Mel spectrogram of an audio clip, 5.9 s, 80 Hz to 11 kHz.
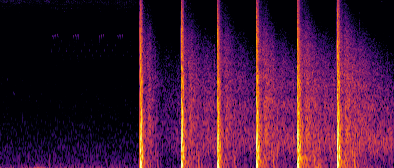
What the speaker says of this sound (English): now we'll try our Colt AR-15A2 H-bar, which I have loaded with PMC X-Tac ammunition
